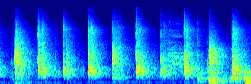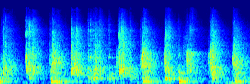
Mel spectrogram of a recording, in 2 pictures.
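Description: Flamenco shoes striking a wooden stage floor in steady footwork, sharp heel strikes at about two to three a second. From about four seconds in, low notes from the accompanying band join the stamping.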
